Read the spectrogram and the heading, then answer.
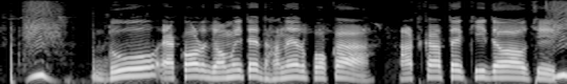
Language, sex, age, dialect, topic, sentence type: Bengali, male, 18-24, Jharkhandi, agriculture, question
